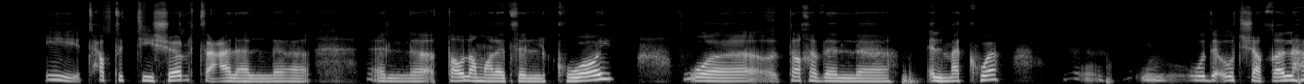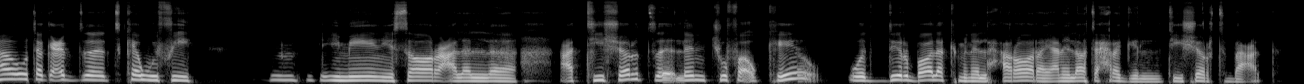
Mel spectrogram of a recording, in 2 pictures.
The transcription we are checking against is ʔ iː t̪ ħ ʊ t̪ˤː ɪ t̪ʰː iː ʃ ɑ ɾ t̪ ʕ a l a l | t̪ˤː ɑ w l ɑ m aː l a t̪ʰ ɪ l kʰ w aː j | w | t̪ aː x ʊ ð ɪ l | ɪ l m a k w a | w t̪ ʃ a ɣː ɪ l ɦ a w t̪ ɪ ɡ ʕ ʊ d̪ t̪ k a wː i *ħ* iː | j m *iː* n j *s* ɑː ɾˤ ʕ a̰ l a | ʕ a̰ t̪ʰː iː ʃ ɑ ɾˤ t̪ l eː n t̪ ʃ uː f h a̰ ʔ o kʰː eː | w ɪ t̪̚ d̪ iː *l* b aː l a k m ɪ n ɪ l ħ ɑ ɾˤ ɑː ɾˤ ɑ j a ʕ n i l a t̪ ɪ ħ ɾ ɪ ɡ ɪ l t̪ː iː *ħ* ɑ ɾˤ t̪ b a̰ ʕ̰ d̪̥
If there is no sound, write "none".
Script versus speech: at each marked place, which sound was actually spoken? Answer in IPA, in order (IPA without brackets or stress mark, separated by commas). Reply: f, iː, s, ɾ, ʃ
